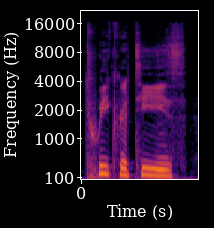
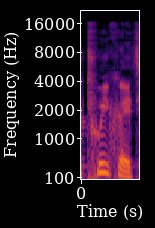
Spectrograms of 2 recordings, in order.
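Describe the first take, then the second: First: Tweecrates said as TWEE-kruh-teez, rhyming with Socrates; name's actual pronunciation. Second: Tweecrates said as TWEE-krayts, two syllables; common mistaken pronunciation. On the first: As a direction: draw out Tweecrates slowly, ending in "teez". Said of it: "asking how your name's pronounced". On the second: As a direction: end Tweecrates like the word "crates". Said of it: "what most people think it is". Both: Shown as a demonstration.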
